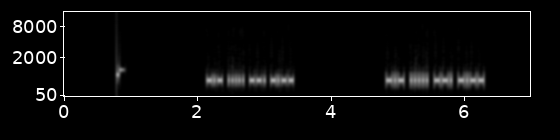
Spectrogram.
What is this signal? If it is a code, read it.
Morse code, heard as a keyed tone, about 36 wpm, 700 Hz. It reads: K5GY K5GY
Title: Speed Racing - USA 1x2 Call Signs 30wpm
